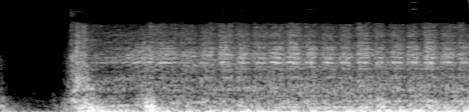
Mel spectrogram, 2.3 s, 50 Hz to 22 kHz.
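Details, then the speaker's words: 1986 Land Rover V8 with twin carburetors (rebuilt, tuned, balanced) starts from the cabin and settles into an even, steady idle under a loud whoosh from the big viscous engine fan. Small exhaust fitted. The engine is healthy; an earlier breakdown was brake-related. "So it has got a massive viscous fan on the front of the engine instead of electric cooling fans, which is why all you can hear is fan. And it's got a tiny pea shooter of an exhaust on, but we'll do something about that in due course. But otherwise, sounds all right, doesn't it?"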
